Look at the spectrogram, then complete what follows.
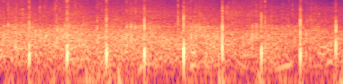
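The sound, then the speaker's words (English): A church audience applauds the children at the end of a service. Sharp, evenly spaced claps stand out over a faint wash of softer clapping, quiet and steady. “Can we give you a round of applause?”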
